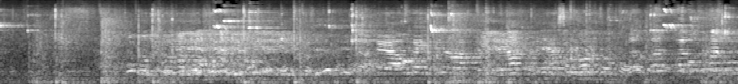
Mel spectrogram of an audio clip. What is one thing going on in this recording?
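Spectators nearby chatter.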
